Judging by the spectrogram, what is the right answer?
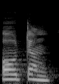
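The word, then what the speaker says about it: autumn: जैसे कि आप यहां पर भी देख रहे हैं ऑटम। तो यहां पर आप देख रहे हैं यहां पर एन को नहीं पढ़ा जा रहा है।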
